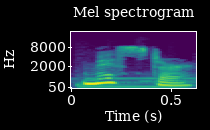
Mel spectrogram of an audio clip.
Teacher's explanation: It's a two-syllable word with stress on the first syllable.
